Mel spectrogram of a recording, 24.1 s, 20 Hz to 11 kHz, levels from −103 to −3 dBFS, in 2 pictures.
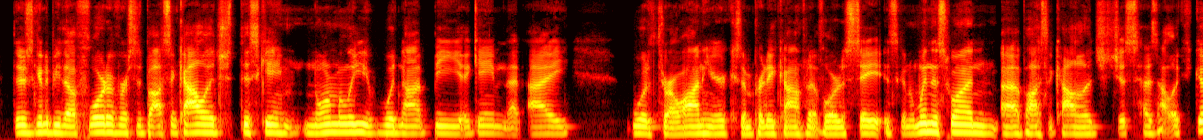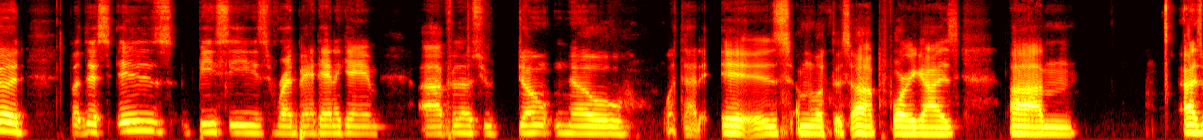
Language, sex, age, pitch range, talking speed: English, male, 20-39, 125-135 Hz, 175 wpm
